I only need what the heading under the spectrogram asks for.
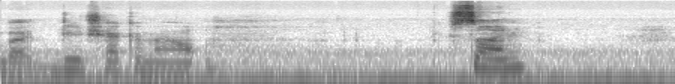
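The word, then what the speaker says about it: Sunn O))): Sunn. Remember, they're pronounced Sun, not Sun-O.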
